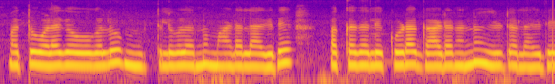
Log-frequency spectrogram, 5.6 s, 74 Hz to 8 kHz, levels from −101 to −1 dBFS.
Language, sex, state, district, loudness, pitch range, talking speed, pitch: Kannada, female, Karnataka, Koppal, -14 LUFS, 210-220 Hz, 95 wpm, 215 Hz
